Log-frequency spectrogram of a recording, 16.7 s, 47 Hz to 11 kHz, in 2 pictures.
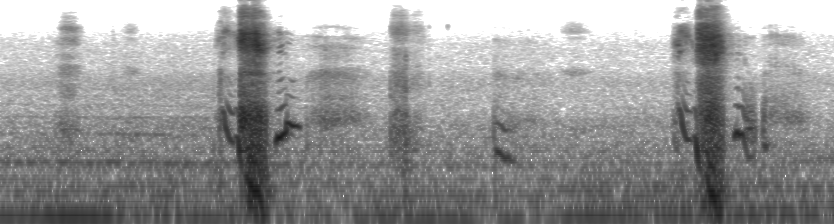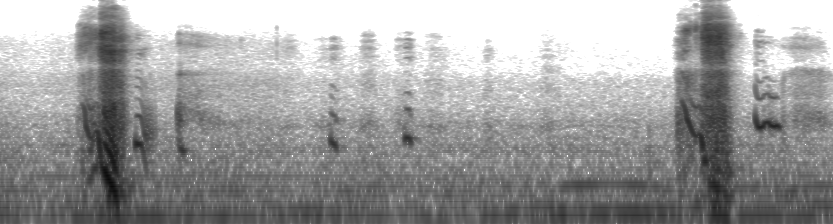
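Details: Four explosive sneezes in about 16 seconds, each preceded by a sharp intake of breath, with sniffs between, in a person with a cat allergy causing a sore throat, eyes barely opening and nose tickling; allergic rhinitis.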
